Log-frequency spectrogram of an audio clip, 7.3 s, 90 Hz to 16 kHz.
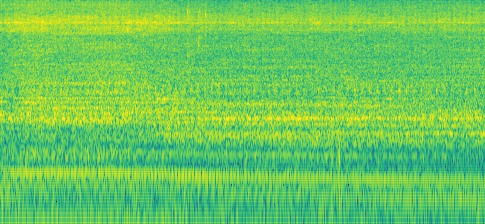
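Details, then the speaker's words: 2016 Dodge Grand Caravan 3.6L with accessory belt removed: even idle with no whine or rattle; the earlier startup noise, first suspected as timing chain or variable tensioner, is the alternator bearing. "el problema es el alternador el bicing del alternador que es el que está causando el ruido al arranque sin la banda sin la faja o la banda de los accesorios pues no no no hace ruido"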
